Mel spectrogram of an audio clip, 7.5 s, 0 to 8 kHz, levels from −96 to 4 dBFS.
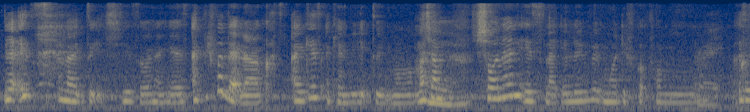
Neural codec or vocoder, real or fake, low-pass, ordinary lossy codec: none; real; 7.2 kHz; AAC, 32 kbps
